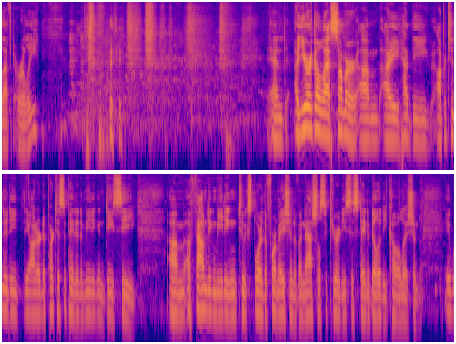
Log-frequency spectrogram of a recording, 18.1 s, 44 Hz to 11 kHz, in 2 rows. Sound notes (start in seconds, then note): 1.2 laughter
